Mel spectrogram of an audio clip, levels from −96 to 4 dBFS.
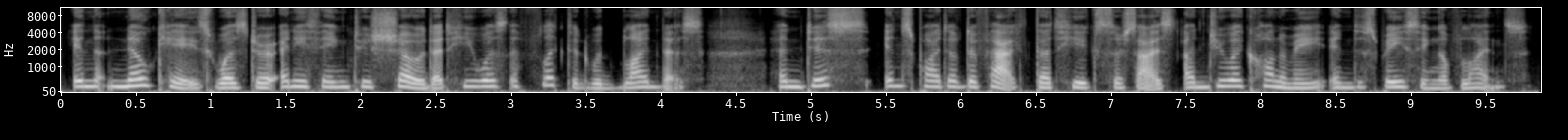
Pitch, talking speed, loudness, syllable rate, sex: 205 Hz, 190 wpm, -19 LUFS, 5.2 syllables/s, female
